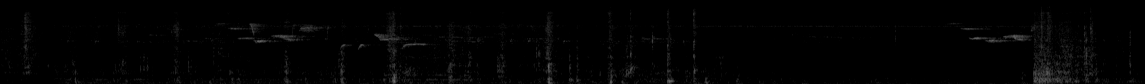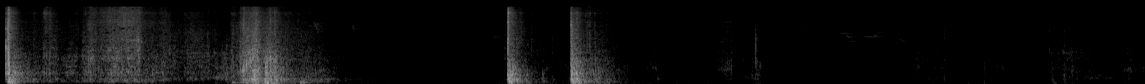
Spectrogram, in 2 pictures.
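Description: Footsteps through grassy undergrowth with a few bird chirps, then a machete chopping into a wild banana plant's soft, fibrous trunk: one sharp strike about halfway, a few seconds of loud leafy rustling, and two more quick strikes.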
